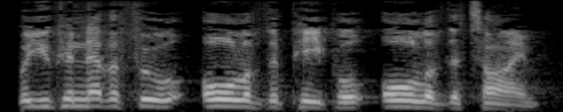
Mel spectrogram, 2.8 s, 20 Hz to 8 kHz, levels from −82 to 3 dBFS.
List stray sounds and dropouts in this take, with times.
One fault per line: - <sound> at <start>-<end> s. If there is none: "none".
none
